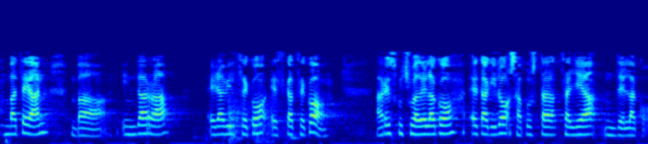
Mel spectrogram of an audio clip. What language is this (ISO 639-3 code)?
eus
